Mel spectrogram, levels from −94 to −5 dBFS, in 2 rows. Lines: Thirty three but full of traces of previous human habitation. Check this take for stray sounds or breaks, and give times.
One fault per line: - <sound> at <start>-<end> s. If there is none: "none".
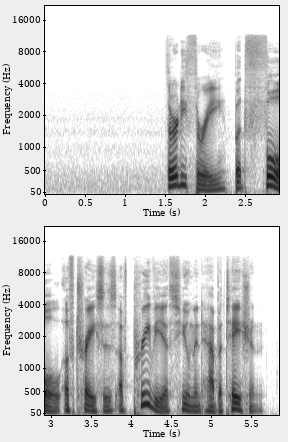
none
